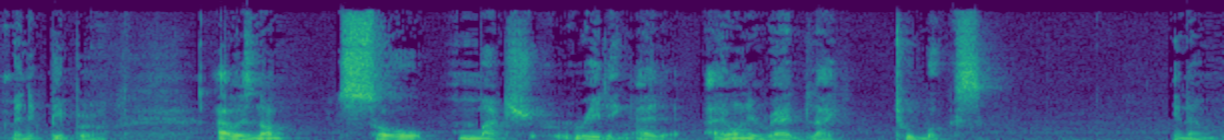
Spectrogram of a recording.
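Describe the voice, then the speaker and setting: A man speaks at a fairly slow pace. His voice is very deep and low, with fairly even intonation. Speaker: spiritual teacher. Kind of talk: interview answer. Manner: soft-spoken.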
